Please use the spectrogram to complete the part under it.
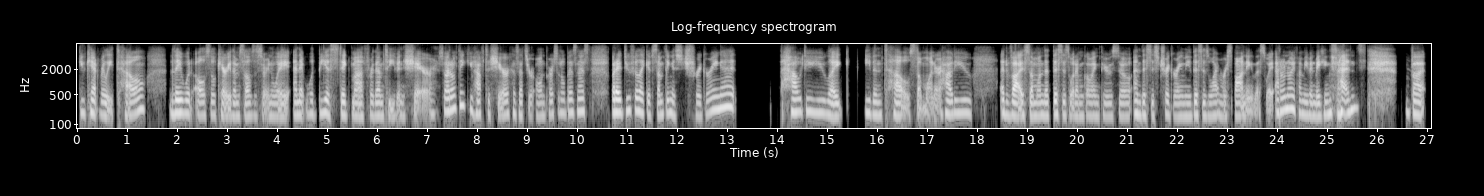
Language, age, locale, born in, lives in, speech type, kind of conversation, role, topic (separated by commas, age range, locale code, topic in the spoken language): English, 35-39, en-US, United States, United States, conversation, unstructured, none, How can we create a more open and supportive conversation about mental health?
